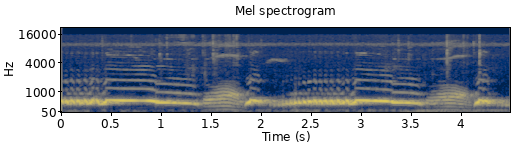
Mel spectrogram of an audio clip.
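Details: Barbary dove, a local bird, in its classic 'angungan' cooing style. Deep, purring sustained coos slide slightly down, then break into a short fluttering drop, repeating roughly every two and a half seconds.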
